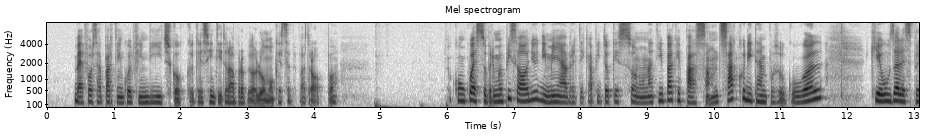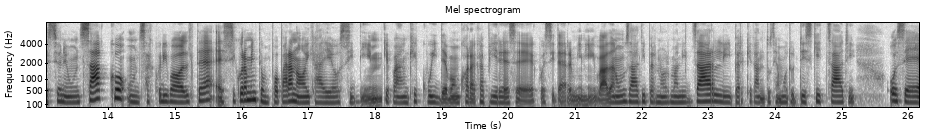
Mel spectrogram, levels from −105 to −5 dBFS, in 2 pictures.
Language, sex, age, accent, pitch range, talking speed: Italian, female, 10-29, native, 160-190 Hz, 170 wpm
